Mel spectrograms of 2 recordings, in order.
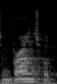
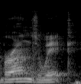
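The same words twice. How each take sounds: First: Brunswick clipped short, weak second syllable; local pronunciation. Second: Brunswick with a clearly sounded "wick"; full pronunciation. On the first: Correcting a friend on Brunswick, local run-together pronunciation. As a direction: say Brunswick quickly, swallowing the ending. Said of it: "it's Brunswick". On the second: Showing a friend the unwanted way, careful Brunswick. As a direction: say Brunswick as two full syllables. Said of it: "it's not Brunswick". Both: Shown as a demonstration.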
